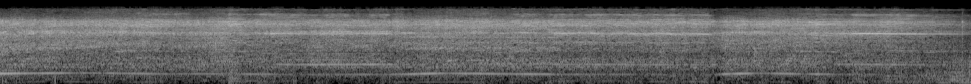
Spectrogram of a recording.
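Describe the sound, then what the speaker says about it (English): A flap wheel on a grinder works inside a Harley-Davidson Sportster gas tank, abrading the steel pinch weld that holds the fuel filler, a steady loud abrasive whine over a motor hum that sags slightly under load, with no voices. "we're going to get inside the tank with a flap wheel and take off the pinch weld that's holding the fuel filler in"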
